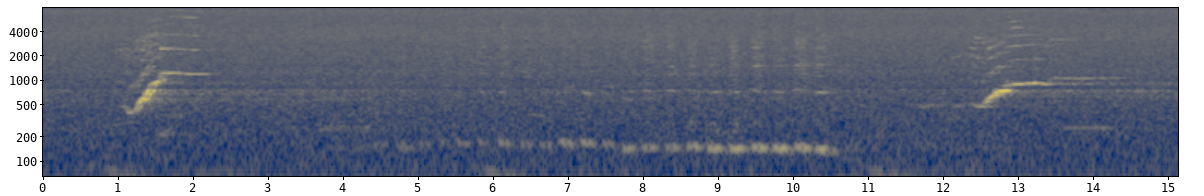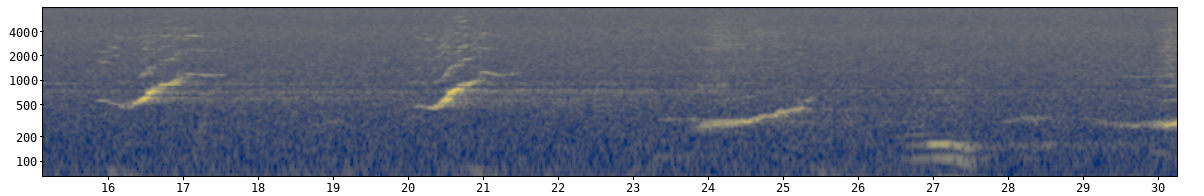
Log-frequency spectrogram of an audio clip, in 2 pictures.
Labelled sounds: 1.1	2.2	humpback whale, 0.80 to 7.4 kHz
12.3	14.0	humpback whale, 0.80 to 5.5 kHz
16.4	17.5	humpback whale, 0.80 to 3.6 kHz
20.4	21.3	humpback whale, 0.80 to 1.6 kHz

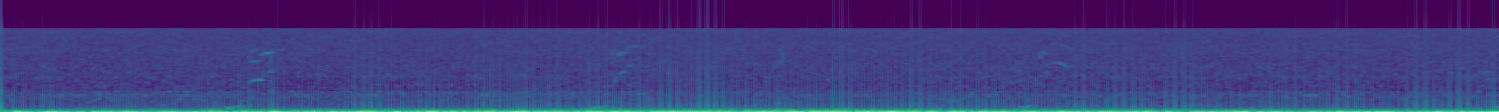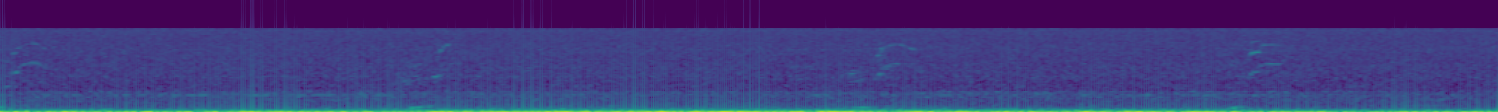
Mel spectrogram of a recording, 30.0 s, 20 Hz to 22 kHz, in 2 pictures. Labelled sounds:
10.5	10.8	humpback whale, 1.9 to 2.3 kHz
16.2	16.5	humpback whale, 1.8 to 2.3 kHz

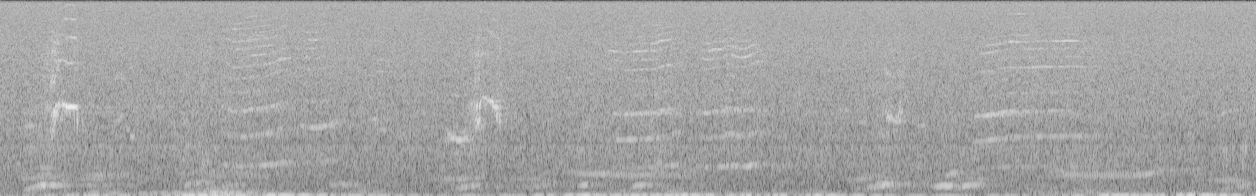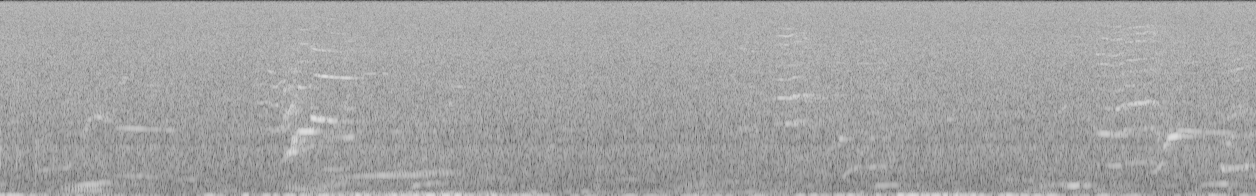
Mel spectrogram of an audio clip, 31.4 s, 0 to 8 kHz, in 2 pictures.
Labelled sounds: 0.6	1.0	humpback whale, 0.90 to 3.1 kHz
2.8	4.5	humpback whale, 0.99 to 6.0 kHz
5.5	6.3	humpback whale, 0.80 to 1.8 kHz
7.7	8.5	humpback whale, 0.83 to 4.3 kHz
8.8	9.5	humpback whale, 0.90 to 4.0 kHz
11.1	13.5	humpback whale, 0.80 to 4.2 kHz
16.7	17.5	humpback whale, 0.93 to 1.5 kHz
18.9	20.2	humpback whale, 0.80 to 3.8 kHz
25.4	25.9	humpback whale, 1.1 to 4.7 kHz
29.4	30.7	humpback whale, 0.80 to 5.4 kHz

